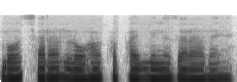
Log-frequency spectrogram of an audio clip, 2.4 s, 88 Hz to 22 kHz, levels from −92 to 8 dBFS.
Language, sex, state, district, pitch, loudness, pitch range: Hindi, male, Arunachal Pradesh, Longding, 110 Hz, -12 LUFS, 105-110 Hz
